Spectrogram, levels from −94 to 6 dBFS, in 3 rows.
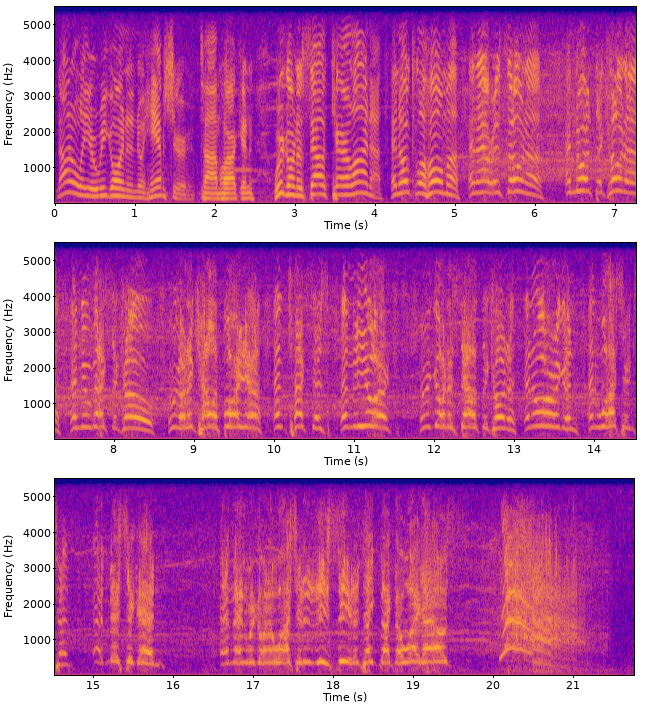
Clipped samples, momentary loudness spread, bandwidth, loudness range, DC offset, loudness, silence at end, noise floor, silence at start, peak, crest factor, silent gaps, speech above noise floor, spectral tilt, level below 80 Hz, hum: under 0.1%; 9 LU; 5.4 kHz; 3 LU; 0.4%; -17 LUFS; 0.45 s; -45 dBFS; 0.05 s; -2 dBFS; 16 dB; none; 28 dB; -5.5 dB/octave; -56 dBFS; none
